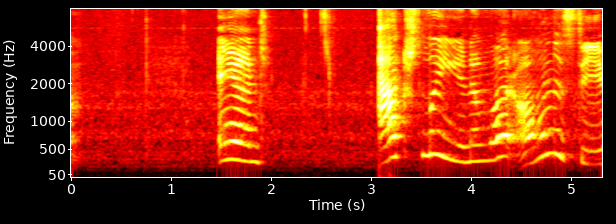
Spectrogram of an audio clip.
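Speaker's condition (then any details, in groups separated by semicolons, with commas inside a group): Cerebral palsy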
